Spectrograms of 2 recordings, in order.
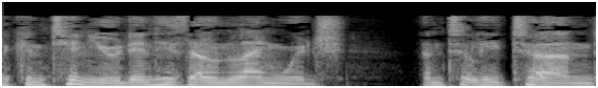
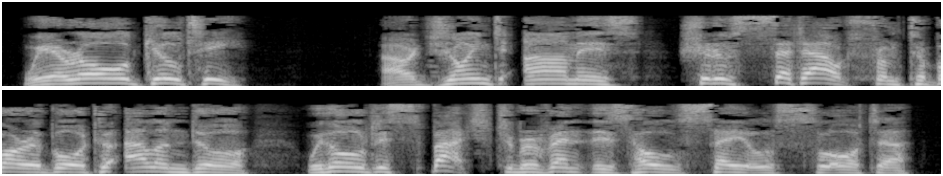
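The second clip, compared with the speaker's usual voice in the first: raised, forceful admission of guilt; impassioned reproach; 7 semitones higher, 4 dB louder than usual. A narrator's reading. Leader tells assembly they share the guilt, impassioned. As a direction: drive the blame home. Leader blames all present.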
